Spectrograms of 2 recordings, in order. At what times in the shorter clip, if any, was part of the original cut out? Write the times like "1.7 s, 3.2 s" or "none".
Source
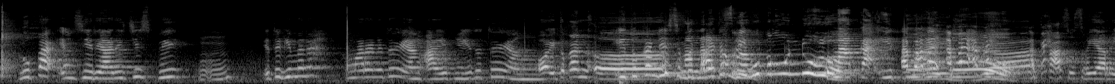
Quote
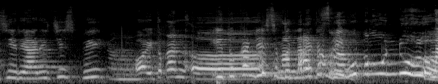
1.2 s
